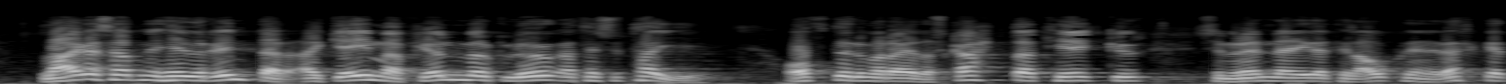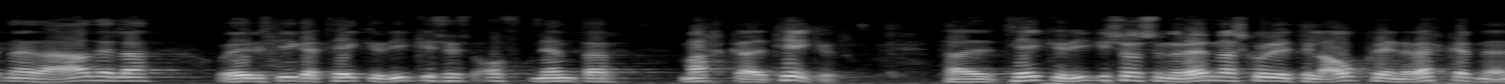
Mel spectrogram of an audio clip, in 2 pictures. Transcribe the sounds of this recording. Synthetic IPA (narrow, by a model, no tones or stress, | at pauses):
laːɣasapnɪɦɛvʏrejnt̪aɾa̰ðceːjmafjœlmœr̥klœːɣawθɛsːʏt̪ʰaːjɪ̰ | ɔft̪ɛɾʏmaðɾaːjðaskaht̪at̪ʰɛːcʏɾ̥ | sɛmrɛnːaejɣat̪ʰɪlaːwkʰːjðɪnɪvɛr̥kɛt̪naɛðaaːðɪla | ɔɣɛɾʏst̪iːkat̪ʰɛːcʏɾiːcɪsʏst̪ɔ̰ft̪nɛnt̪aɾ | mar̥kaðɪt̪ʰɛːcʏ̰ɾ̥ | θaðɛɾt̪ʰɛːcʏɾiːcɪsɔsɛmrɛnːaskœːɾlɪt̪ʰɪlaːwkʰvɛðɪnavɛr̥kɛt̪na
